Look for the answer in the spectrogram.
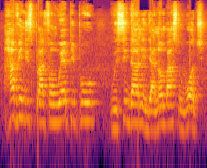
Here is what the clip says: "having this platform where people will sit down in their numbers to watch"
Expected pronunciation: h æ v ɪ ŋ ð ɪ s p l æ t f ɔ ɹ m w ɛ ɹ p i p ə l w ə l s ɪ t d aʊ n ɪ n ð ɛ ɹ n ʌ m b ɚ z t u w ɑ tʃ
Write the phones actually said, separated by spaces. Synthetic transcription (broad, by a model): h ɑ v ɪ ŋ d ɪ s p l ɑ t f ɔ m w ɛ p i p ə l w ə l s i t d aʊ n ɪ n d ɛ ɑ n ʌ m b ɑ s t u w ɑ tʃ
